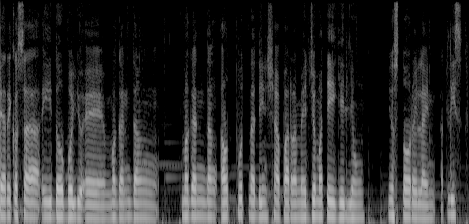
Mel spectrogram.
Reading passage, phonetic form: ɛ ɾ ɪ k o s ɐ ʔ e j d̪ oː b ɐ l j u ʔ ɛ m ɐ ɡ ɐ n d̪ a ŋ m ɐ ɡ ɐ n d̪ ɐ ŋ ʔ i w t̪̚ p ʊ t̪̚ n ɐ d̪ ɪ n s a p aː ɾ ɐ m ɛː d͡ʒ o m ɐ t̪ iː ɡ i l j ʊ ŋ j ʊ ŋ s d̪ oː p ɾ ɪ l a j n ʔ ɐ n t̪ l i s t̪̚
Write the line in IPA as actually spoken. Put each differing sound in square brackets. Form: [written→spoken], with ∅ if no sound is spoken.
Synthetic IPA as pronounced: ɛ ɾ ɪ k o s ɐ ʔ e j d̪ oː b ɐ l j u ʔ ɛ m ɐ ɡ ɐ n d̪ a ŋ m ɐ ɡ ɐ n d̪ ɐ ŋ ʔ [i→a] w t̪̚ p ʊ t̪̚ n ɐ d̪ ɪ n [s→ʃ] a p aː ɾ ɐ m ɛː d͡ʒ o m ɐ t̪ iː ɡ [i→ɪ] l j ʊ ŋ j ʊ ŋ s [d̪→t̪] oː [p→∅] ɾ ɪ l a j n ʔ ɐ [n→∅] t̪ l i s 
